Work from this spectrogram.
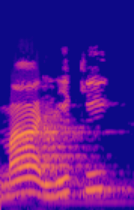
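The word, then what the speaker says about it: مَالِكِ: The Mim in Maliki should be pronounced clearly without completely closing the lips.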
